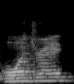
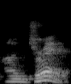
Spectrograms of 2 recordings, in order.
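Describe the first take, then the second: First: It is said in a Brooklyn accent. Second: It is said in a neutral accent. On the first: "a girl, especially from like Brooklyn, call me Andre" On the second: "the accent on the E"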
